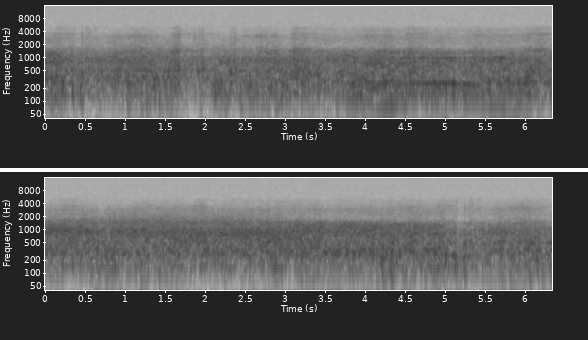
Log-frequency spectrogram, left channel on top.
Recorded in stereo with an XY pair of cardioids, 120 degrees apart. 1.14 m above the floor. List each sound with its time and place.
Only background noise.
